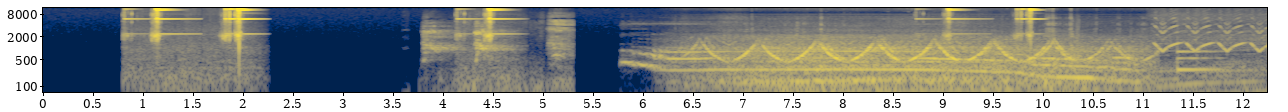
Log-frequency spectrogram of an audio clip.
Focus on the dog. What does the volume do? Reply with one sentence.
The loudness of the dog goes up.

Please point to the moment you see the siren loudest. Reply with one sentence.
The loudest moment of the siren is at 8 seconds.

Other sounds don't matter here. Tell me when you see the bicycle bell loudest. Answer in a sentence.
The volume of the bicycle bell peaks at 2 seconds.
